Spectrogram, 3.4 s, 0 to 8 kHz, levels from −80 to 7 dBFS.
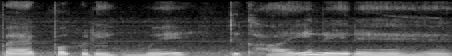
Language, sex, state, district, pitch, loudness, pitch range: Hindi, female, Chhattisgarh, Raipur, 195 Hz, -14 LUFS, 190-200 Hz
